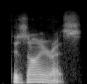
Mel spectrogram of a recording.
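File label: "desirous", American English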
